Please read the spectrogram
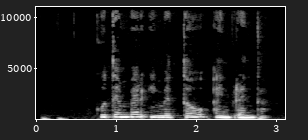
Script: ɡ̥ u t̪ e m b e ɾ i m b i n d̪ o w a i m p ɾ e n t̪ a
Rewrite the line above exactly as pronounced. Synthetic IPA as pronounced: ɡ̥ u t̪ e m b e ɾ i m b e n t̪ o w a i m p ɾ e n t̪ a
